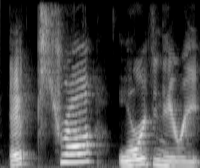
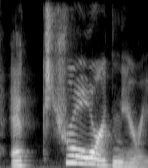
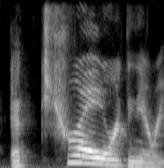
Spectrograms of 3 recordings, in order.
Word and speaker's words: extraordinary: 그래야지 반대말로 비범한이란 뜻이 되는데 자 여기서 발음을 해주실 때 선생님들 extraordinary 이렇게 너무 정직하게 읽어주시면 안 되고요. A 발음이 거의 없다라고 생각하시고 읽으셔야지 자연스러워져요. 그래서 extraordinary 이렇게 extraordinary 이렇게 가셔야지 extraordinary 이렇게 가시면은 너무 정직한 발음이었다.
